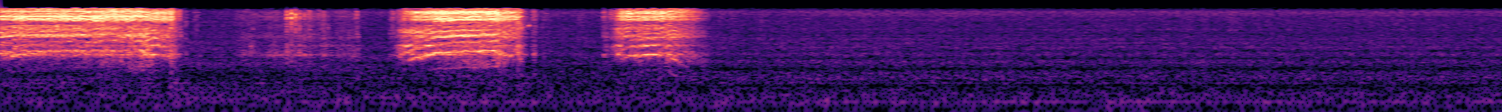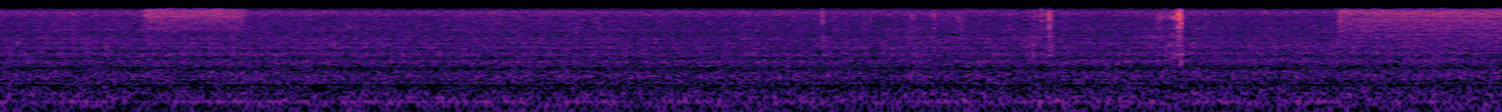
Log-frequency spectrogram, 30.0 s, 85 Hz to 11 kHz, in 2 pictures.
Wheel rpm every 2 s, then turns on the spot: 120, 20, 70, 30, 0, 0, 0, 0, 0, 0, 0, 0, 0, 0, 0.
2-4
